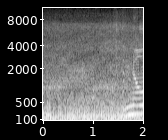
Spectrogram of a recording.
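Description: Steady low motor drone running without change, the kind of continuous hum given off by a generator or blower running nearby.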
